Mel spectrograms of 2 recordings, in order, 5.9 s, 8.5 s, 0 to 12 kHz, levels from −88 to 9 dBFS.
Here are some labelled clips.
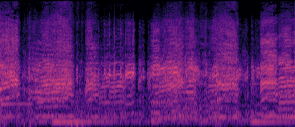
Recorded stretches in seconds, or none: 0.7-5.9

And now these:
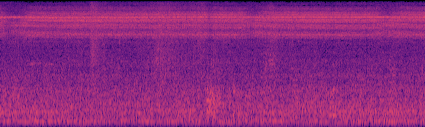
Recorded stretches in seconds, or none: 0.0-8.5

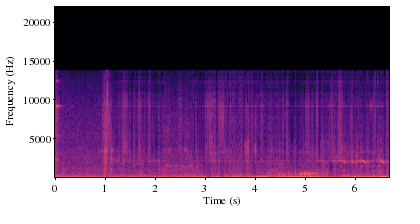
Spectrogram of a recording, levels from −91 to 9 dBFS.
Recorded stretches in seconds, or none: 0.0-1.2; 2.2-2.7

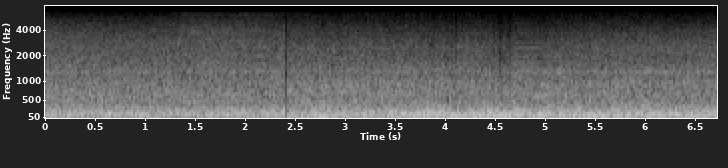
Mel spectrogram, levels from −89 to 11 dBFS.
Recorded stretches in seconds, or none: 0.0-4.7; 5.2-6.7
